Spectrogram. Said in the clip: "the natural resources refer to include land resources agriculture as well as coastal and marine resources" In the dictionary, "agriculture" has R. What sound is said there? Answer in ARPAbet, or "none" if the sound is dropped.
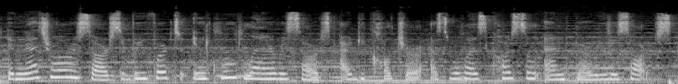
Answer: none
